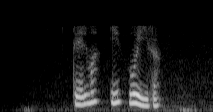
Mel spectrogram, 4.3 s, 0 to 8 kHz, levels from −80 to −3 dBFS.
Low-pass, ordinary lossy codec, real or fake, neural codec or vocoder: 7.2 kHz; AAC, 16 kbps; real; none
